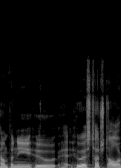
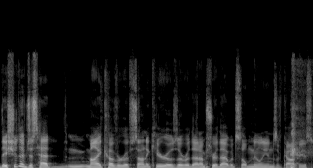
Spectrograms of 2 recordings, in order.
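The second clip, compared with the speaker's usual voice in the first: ordinary talk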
